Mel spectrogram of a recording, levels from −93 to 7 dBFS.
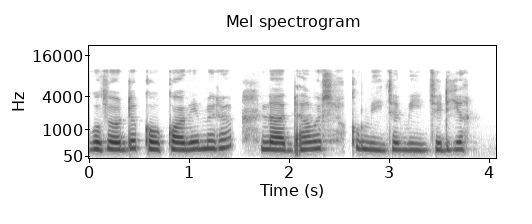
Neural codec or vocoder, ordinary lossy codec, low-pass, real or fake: autoencoder, 22.05 kHz, a latent of 192 numbers a frame, VITS, trained on one speaker; none; 9.9 kHz; fake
